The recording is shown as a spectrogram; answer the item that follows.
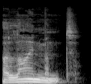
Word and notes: alignment: British English

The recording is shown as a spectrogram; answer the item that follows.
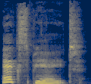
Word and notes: expiate: British English

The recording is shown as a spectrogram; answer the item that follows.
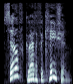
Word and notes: self-gratification: British English

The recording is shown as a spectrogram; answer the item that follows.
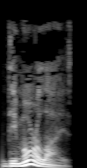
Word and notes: demoralised: British English

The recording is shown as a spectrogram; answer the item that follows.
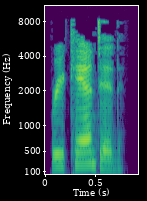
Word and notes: recanted: British English

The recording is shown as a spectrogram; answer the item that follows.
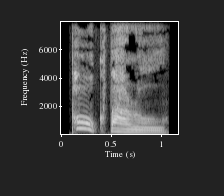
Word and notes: pork barrel: British English

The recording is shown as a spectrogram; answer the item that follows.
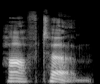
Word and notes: half-term: British English

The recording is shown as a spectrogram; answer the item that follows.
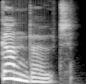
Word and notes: gunboat: British English

